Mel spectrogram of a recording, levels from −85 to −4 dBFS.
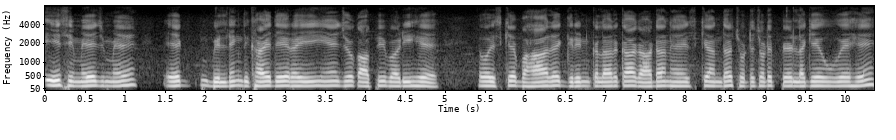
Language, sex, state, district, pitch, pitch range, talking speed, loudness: Hindi, male, Chhattisgarh, Raigarh, 155 Hz, 150-160 Hz, 180 wpm, -15 LUFS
